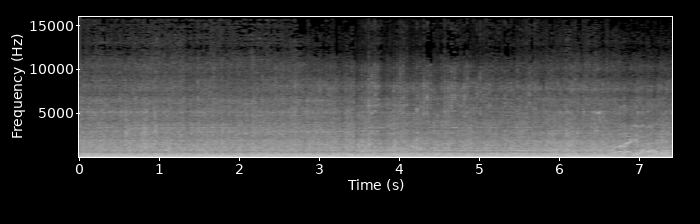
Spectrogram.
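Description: Mahindra Yuvo Tech Plus 585 4WD tractor pulling a 9-tine cultivator through a field, its engine droning loud and steady at close range with a deep, even rumble and no break.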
